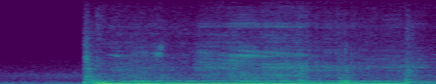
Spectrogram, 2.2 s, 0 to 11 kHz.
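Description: Senox Barracuda seamless gutter machine starting suddenly about half a second in and running with a steady low hum over a rushing noise as its rollers form sheet-metal coil into 6-inch K-style gutter, then stopping.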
